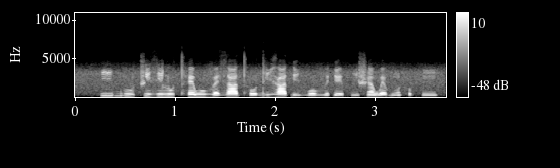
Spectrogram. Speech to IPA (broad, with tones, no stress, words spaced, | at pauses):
iː˦buː˦˨ t͡ʃi˦zi˦lu˦ tʰɛ˦wu˦vɛ˨zaː˦ tʰo˨di˦ɣa˦ ɗi˨vo˦ vɪ˦ ɗe˨pi˨ʃã˦wɛ˨ ɡʷĩ˦hʊ˦ kĩ˦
